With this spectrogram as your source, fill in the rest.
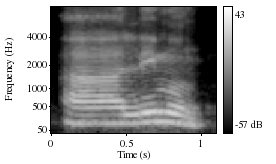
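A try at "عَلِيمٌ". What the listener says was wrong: আলিমুন না, আলী। আতে টান নেই, লিতে টান আছে। আলিমুন।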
